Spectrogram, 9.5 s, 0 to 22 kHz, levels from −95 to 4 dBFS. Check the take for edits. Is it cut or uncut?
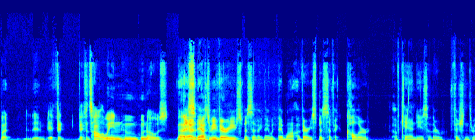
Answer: cut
